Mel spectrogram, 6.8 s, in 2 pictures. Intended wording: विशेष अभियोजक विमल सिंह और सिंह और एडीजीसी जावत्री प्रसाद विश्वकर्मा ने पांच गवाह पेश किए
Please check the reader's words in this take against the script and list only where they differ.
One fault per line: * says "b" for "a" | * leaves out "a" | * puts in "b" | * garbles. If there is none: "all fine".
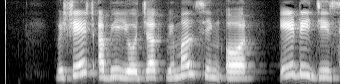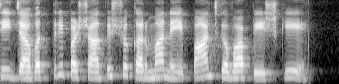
* leaves out "सिंह और"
